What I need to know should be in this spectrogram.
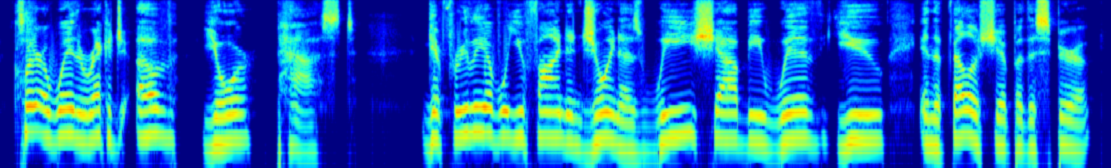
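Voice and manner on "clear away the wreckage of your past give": usual speaking voice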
